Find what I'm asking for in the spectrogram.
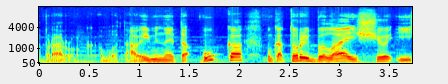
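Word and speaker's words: Ukko: Ука, да? И иногда этого... – Хорошее финское произношение.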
